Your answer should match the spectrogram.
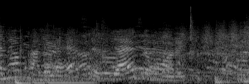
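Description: Indistinct chatter of several people talking over one another in a busy market.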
